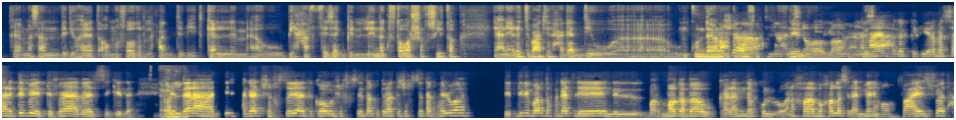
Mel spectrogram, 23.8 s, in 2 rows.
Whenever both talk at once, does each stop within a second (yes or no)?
no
